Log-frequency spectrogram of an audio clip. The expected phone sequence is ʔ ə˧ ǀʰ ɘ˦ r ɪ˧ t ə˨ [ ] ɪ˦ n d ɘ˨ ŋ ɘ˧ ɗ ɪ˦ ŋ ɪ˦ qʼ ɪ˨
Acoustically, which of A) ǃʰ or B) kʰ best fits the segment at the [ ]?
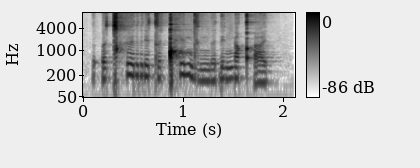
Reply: A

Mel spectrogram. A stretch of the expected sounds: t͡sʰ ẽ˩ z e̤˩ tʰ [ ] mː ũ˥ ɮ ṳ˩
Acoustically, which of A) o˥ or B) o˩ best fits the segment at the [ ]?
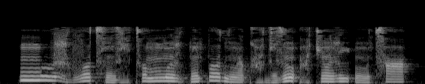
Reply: A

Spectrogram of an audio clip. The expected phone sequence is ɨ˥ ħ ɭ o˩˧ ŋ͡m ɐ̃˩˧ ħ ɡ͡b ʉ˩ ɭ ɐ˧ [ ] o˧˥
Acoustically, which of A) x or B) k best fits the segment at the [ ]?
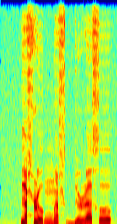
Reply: A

